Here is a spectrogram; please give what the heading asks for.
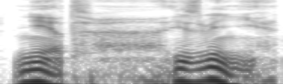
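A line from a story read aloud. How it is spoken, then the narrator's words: Heavy sigh, father. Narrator (Russian): тяжело вздохнул отец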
